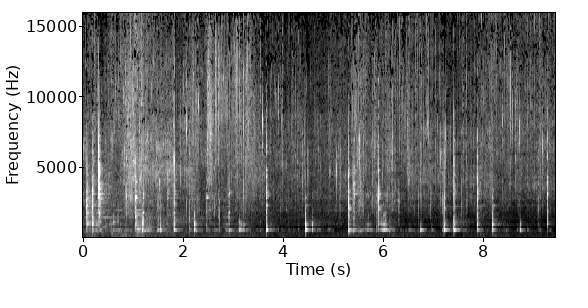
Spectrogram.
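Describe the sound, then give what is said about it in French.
Onions sautéing in a pan: a soft, steady sizzle under irregular sharp taps and scrapes of a utensil stirring, with a constant low hum behind and no one talking. “Donc je fais revenir les oignons.”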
